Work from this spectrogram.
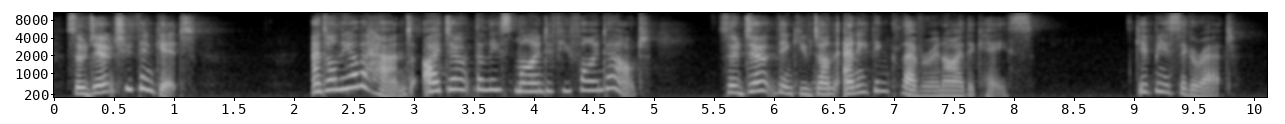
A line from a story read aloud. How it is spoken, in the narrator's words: Helen cried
